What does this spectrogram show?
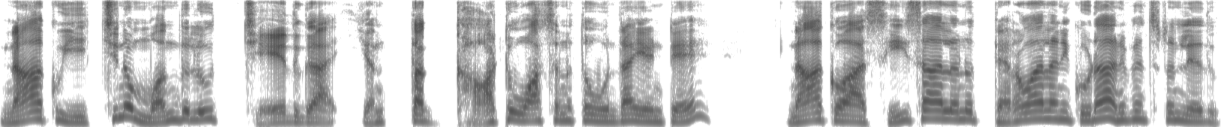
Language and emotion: Telugu, disgusted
